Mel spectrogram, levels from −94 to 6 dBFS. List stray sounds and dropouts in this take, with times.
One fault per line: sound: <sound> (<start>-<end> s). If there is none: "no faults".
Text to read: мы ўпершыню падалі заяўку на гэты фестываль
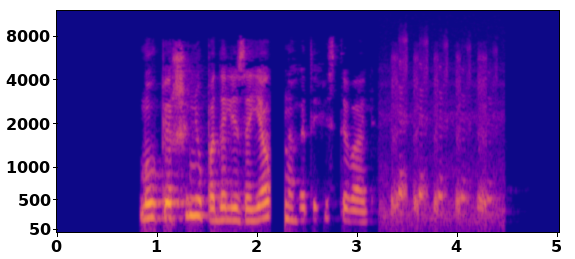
sound: dropout (2.1-2.3 s)
sound: laugh (3.3-4.4 s)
